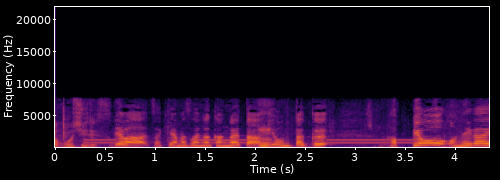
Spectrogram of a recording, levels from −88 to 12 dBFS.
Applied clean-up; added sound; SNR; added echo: none; Telephone; 17 dB; none.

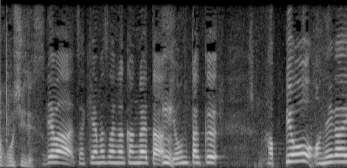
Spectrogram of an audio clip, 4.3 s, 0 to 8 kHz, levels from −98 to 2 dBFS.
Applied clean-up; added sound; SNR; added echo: none; none; none; none.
